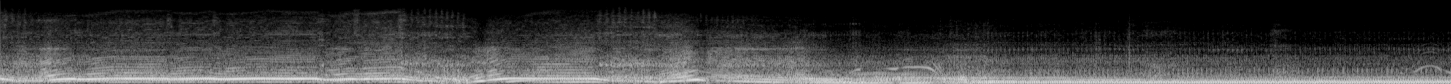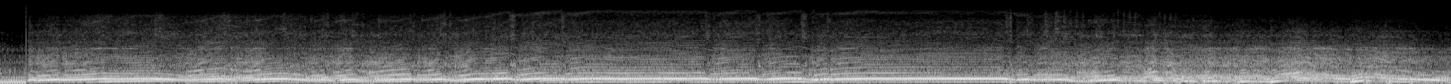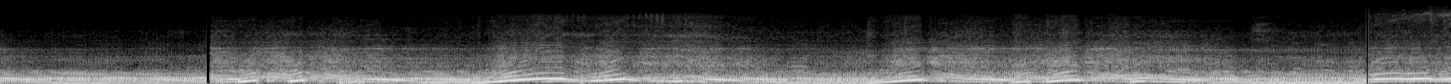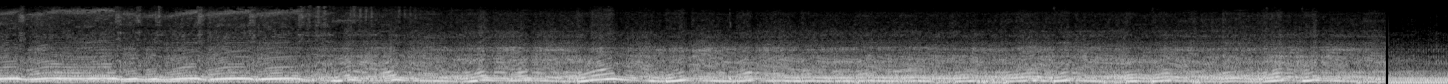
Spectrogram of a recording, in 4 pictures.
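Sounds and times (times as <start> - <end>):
turbocharged engine revving: 0.0 - 12.9, 14.7 - 58.0.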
